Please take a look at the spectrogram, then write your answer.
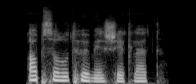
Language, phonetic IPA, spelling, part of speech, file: Hungarian, [ˈɒpsoluːt ˌhøːmeːrʃeːklɛt], abszolút hőmérséklet, noun, Hu-abszolút hőmérséklet.ogg
- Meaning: absolute temperature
